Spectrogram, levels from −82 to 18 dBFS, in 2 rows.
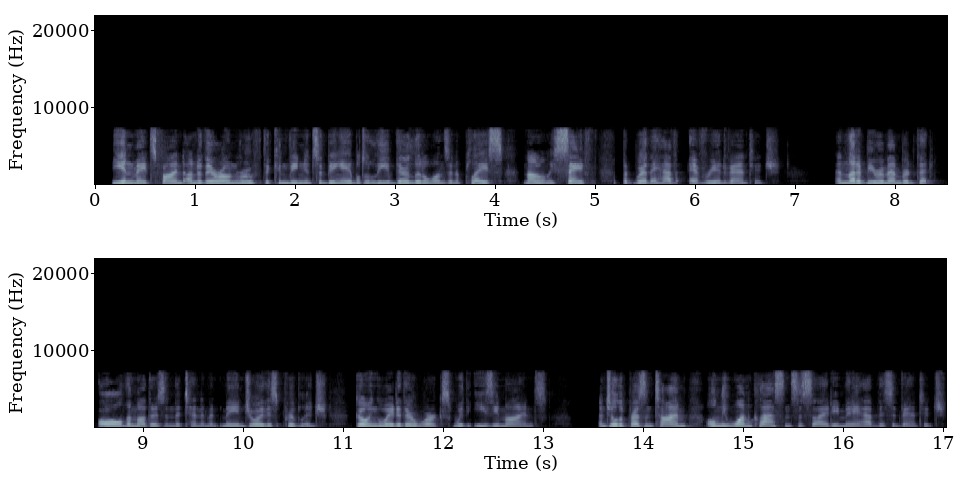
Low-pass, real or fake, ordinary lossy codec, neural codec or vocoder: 7.2 kHz; fake; MP3, 64 kbps; vocoder, 44.1 kHz, 128 mel bands, Pupu-Vocoder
